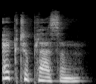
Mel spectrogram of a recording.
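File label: "ectoplasm", British English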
